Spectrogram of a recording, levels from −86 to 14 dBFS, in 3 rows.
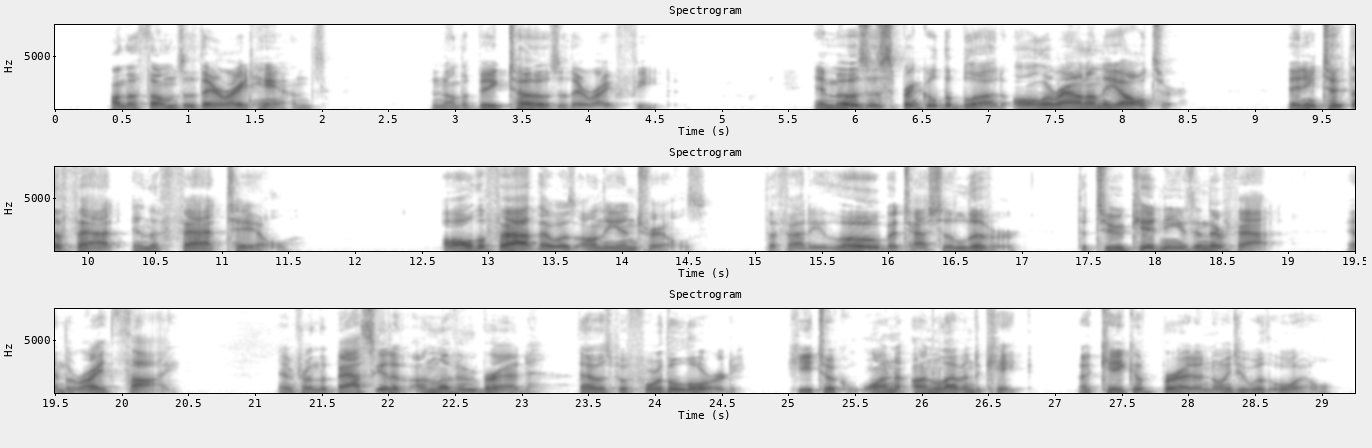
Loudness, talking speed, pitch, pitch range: -26 LUFS, 170 wpm, 135 Hz, 120-165 Hz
